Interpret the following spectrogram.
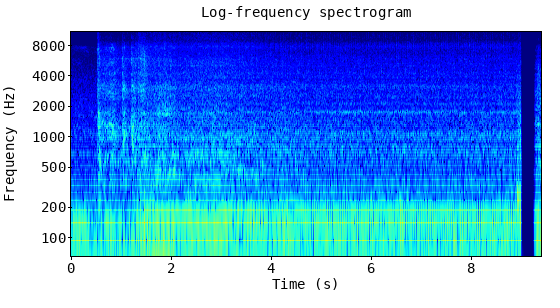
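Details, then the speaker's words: Vauxhall Corsa 1.0 XEP after timing chain and water pump replacement, fresh antifreeze, first start: catches quickly and settles into a smooth, even idle with no start-up rattle, far better than before the repair. "And there we go, that is one engine back up and running, and it does sound 10 times better than what it did when before it came in."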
